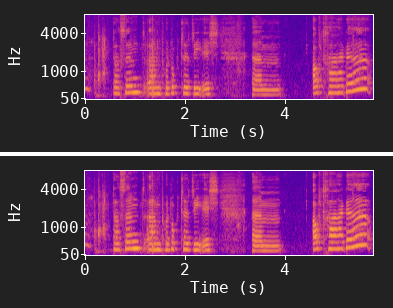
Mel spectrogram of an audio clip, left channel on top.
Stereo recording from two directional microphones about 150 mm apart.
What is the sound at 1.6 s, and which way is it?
Speech, 55° right (ahead or behind).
